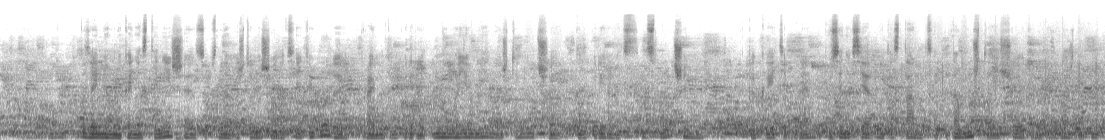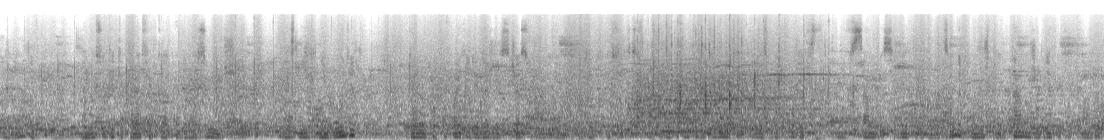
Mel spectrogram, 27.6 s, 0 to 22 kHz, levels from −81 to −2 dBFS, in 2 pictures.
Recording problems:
murmuring crowd; very loud; throughout; 3 dB above the speech

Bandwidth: 14.5 kHz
